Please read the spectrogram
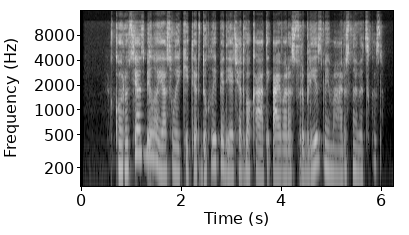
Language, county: Lithuanian, Alytus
